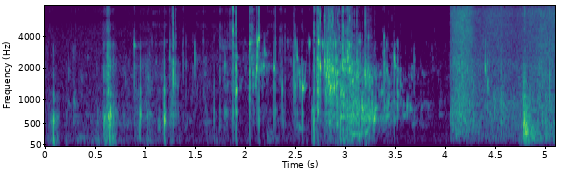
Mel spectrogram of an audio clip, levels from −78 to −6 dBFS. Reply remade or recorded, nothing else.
recorded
